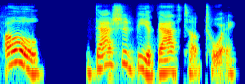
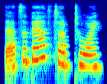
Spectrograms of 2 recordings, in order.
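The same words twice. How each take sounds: First: Mock innocent suggestion. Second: Deadpan verdict. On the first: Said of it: "I would jokingly ... say". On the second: Retold or imitated. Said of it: "I would jokingly".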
